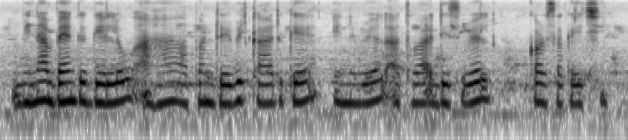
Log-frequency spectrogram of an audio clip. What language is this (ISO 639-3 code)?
mai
